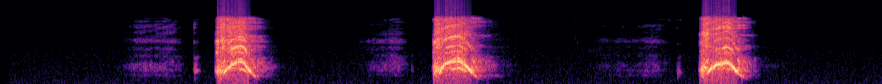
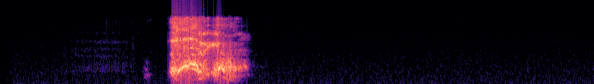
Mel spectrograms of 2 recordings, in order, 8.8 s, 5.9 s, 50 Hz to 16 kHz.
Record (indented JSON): {
  "three_cough_length": "8.8 s",
  "three_cough_amplitude": 32768,
  "three_cough_signal_mean_std_ratio": 0.35,
  "cough_length": "5.9 s",
  "cough_amplitude": 32768,
  "cough_signal_mean_std_ratio": 0.28,
  "survey_phase": "beta (2021-08-13 to 2022-03-07)",
  "age": "45-64",
  "gender": "Male",
  "wearing_mask": "No",
  "symptom_none": true,
  "smoker_status": "Ex-smoker",
  "respiratory_condition_asthma": false,
  "respiratory_condition_other": true,
  "recruitment_source": "REACT",
  "submission_delay": "1 day",
  "covid_test_result": "Negative",
  "covid_test_method": "RT-qPCR",
  "influenza_a_test_result": "Unknown/Void",
  "influenza_b_test_result": "Unknown/Void"
}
